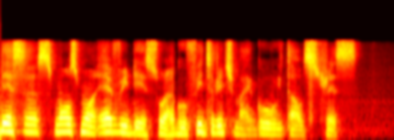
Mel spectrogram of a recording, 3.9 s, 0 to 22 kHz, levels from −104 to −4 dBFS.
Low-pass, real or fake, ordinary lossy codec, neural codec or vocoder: 7.2 kHz; fake; none; codec, 16 kHz, about 1 kbps, DyCAST, with the encoder's durations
